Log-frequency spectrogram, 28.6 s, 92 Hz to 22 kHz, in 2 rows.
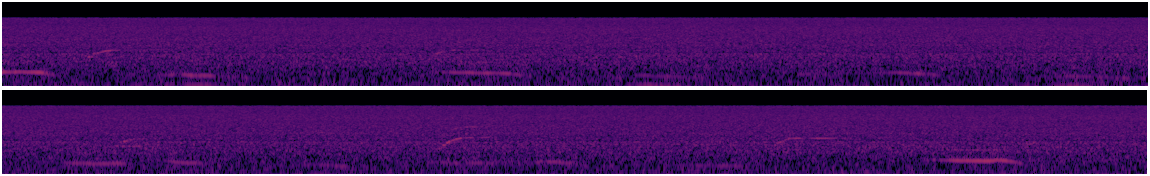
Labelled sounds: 1.1	1.5	humpback whale, 0.80 to 1.1 kHz
19.9	20.2	humpback whale, 0.80 to 1.1 kHz
24.1	24.7	humpback whale, 0.80 to 0.99 kHz

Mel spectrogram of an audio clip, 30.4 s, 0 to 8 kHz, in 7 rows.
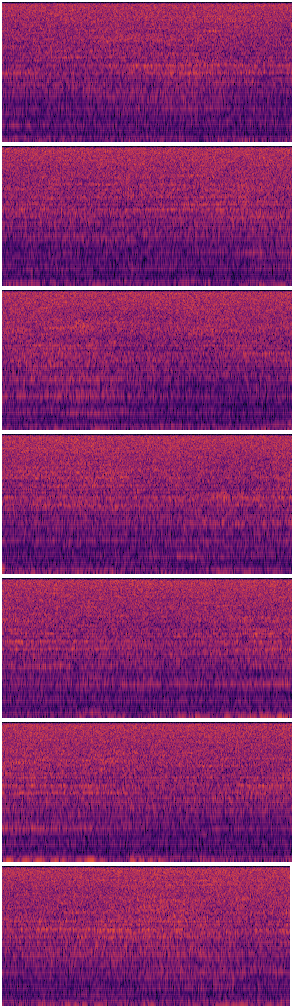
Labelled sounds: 2.1	2.3	vessel noise, 0.83 to 0.99 kHz
9.4	9.7	vessel noise, 3.4 to 3.6 kHz
16.0	16.4	vessel noise, 2.0 to 2.1 kHz

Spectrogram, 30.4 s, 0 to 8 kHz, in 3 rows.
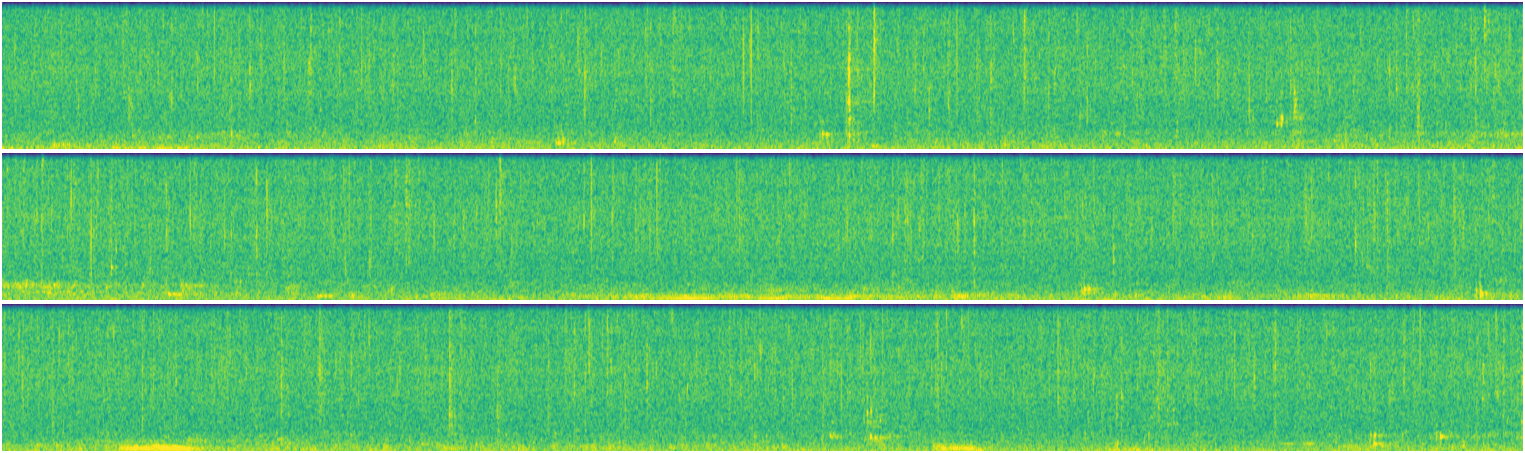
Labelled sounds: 10.0	10.4	water noise, 0.78 to 1.1 kHz

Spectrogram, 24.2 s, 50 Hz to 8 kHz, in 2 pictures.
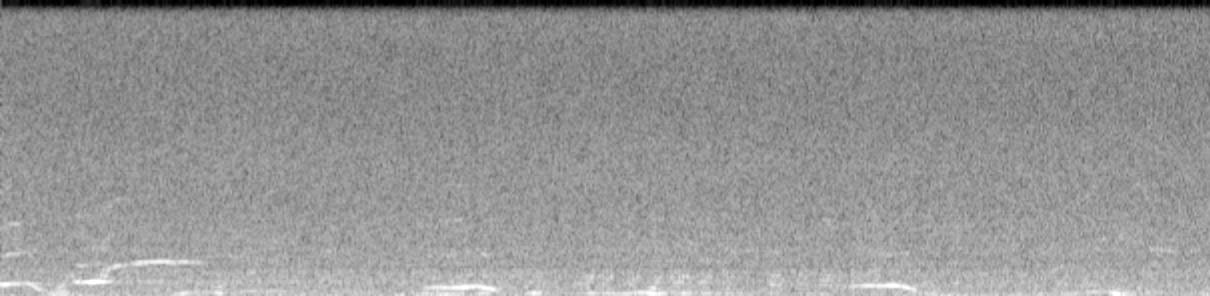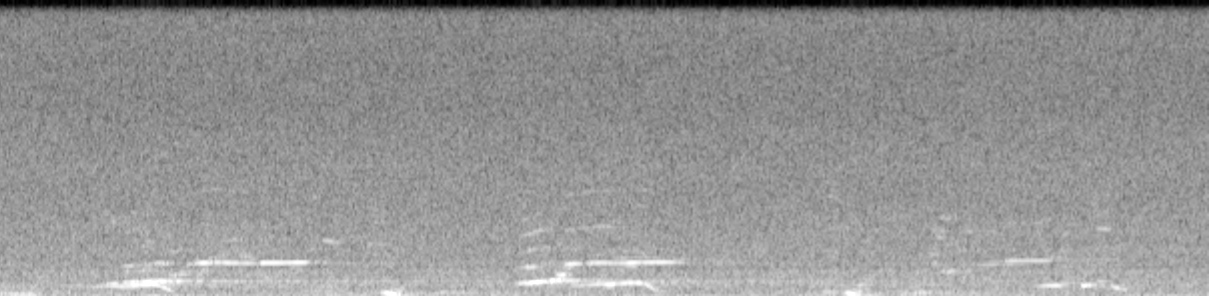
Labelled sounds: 0.0	1.8	humpback whale, 0.80 to 1.3 kHz
14.0	15.2	humpback whale, 0.86 to 1.2 kHz
17.2	17.6	humpback whale, 0.80 to 1.9 kHz
17.9	18.9	humpback whale, 0.83 to 1.2 kHz
21.9	22.7	humpback whale, 0.86 to 1.2 kHz

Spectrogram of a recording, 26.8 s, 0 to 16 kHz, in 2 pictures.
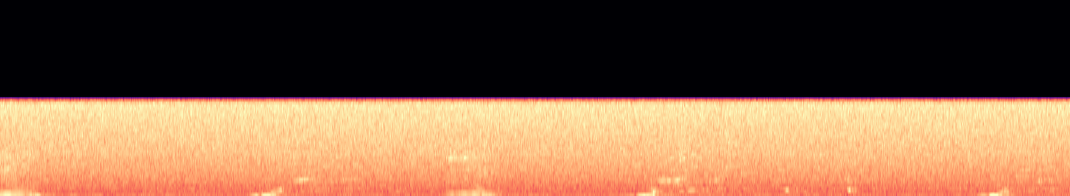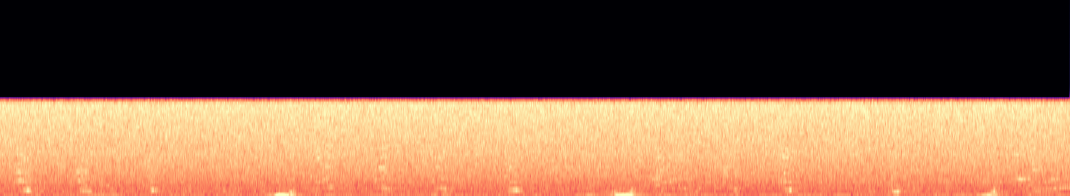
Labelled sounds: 3.7	3.9	humpback whale, 1.3 to 1.6 kHz
8.2	8.6	humpback whale, 1.3 to 1.6 kHz

